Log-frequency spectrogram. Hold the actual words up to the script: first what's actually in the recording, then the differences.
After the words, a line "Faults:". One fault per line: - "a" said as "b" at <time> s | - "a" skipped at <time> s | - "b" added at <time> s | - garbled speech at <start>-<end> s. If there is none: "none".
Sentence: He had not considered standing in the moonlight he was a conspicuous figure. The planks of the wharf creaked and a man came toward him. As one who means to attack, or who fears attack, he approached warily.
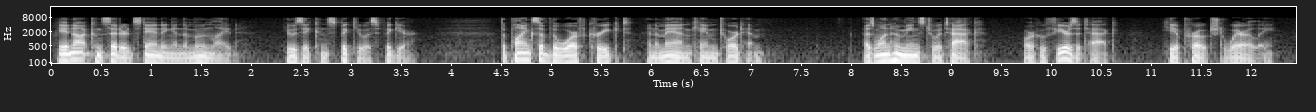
He had not considered standing in the moonlight he was a conspicuous figure. The planks of the wharf creaked and a man came toward him. As one who means to attack, or who fears attack, he approached warily.
Faults:
none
